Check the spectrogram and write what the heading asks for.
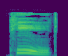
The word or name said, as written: peed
